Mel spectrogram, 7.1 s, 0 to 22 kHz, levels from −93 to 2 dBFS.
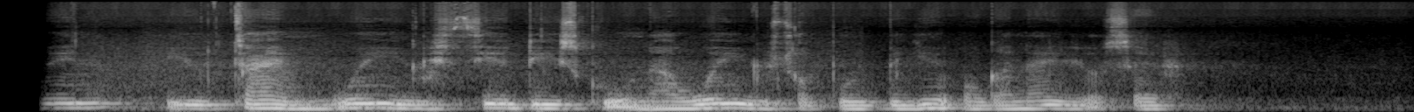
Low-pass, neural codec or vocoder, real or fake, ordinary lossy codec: none; vocoder, 48 kHz, 128 mel bands, Vocos; fake; none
